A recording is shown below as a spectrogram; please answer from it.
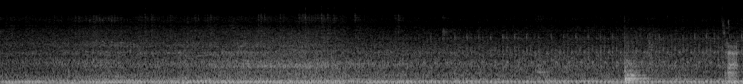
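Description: Steady idle of a Kubota L3608DT 36-horsepower diesel tractor fitted with a front blade and disc plough, a constant low chugging drone close by, with a brief clunk near the end.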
